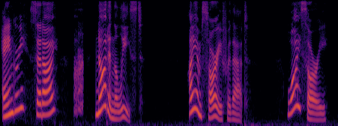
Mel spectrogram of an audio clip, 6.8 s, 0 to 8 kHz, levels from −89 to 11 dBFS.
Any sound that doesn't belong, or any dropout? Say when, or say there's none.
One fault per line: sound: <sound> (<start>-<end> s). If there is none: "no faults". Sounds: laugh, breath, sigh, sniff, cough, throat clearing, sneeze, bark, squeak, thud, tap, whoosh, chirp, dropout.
sound: laugh (1.5-1.7 s)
